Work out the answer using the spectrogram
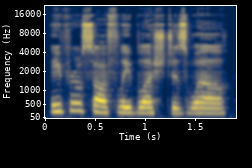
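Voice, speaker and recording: A woman's voice: mid-range voice, a little slow, darkish tone, no room sound, clean studio sound. A woman reading her own story aloud, with small slips now and then.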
